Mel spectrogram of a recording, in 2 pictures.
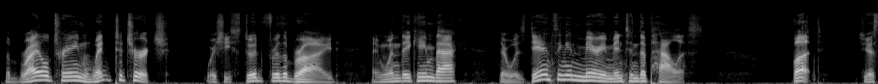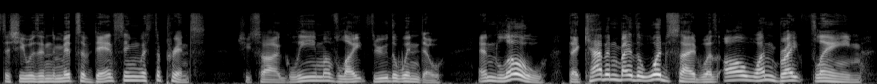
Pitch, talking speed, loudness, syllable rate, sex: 145 Hz, 205 wpm, -20 LUFS, 5.2 syllables/s, male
